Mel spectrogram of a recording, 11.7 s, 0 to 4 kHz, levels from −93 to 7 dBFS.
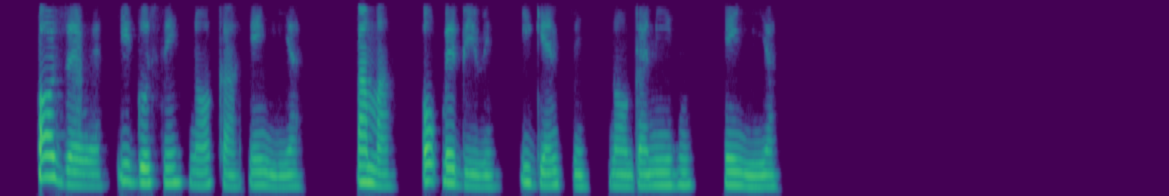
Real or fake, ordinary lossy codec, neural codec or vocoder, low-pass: real; none; none; 3.6 kHz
